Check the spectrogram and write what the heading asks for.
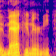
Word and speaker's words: McInerney: Well, I was going to share, I believe that Lieutenant General Thomas, I always get his name wrong. – McInerney. – I don't know why. McInerney. – Yes.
